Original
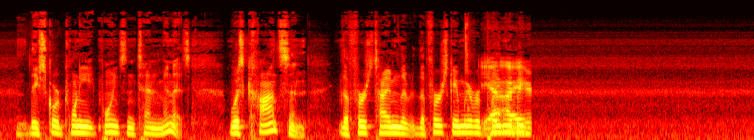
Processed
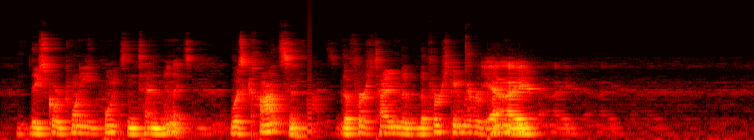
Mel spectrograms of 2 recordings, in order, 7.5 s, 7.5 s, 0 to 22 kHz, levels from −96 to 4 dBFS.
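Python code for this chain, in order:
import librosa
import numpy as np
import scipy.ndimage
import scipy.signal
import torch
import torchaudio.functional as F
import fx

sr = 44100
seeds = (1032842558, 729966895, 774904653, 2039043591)

p1 = fx.high_shelf(x, sr, hz=11000.0, db=8.5)
p2 = fx.resonator_bank(p1, sr, root=40, chord='fifth', decay_s=0.42)
p3 = np.sign(p2) * np.maximum(np.abs(p2) - 10.0 ** (-44.0 / 20.0), 0.0)
p4 = p2 + (p3 * librosa.db_to_amplitude(-6.5))
p5 = fx.air_absorb(p4, sr, metres=170.0)
p6 = p5 + fx.echo_feedback(p5, sr, ms=463, feedback_pct=39, wet_db=-23.0, dry=0)
p7 = fx.buffer_glitch(p6, sr, at_s=(3.08,), block=256, repeats=7)
y = p7 * librosa.db_to_amplitude(-4.5)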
